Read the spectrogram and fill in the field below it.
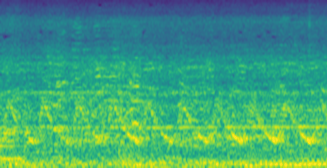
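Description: A fire truck siren wails in repeated rising and falling sweeps, moderately distant, over a steady background of traffic rumble, at a fire in Novaliches, Quezon City.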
